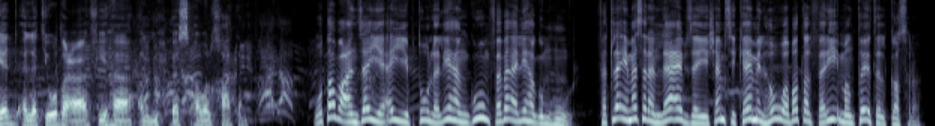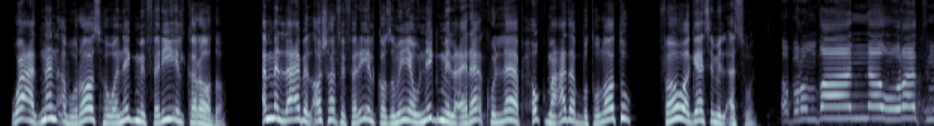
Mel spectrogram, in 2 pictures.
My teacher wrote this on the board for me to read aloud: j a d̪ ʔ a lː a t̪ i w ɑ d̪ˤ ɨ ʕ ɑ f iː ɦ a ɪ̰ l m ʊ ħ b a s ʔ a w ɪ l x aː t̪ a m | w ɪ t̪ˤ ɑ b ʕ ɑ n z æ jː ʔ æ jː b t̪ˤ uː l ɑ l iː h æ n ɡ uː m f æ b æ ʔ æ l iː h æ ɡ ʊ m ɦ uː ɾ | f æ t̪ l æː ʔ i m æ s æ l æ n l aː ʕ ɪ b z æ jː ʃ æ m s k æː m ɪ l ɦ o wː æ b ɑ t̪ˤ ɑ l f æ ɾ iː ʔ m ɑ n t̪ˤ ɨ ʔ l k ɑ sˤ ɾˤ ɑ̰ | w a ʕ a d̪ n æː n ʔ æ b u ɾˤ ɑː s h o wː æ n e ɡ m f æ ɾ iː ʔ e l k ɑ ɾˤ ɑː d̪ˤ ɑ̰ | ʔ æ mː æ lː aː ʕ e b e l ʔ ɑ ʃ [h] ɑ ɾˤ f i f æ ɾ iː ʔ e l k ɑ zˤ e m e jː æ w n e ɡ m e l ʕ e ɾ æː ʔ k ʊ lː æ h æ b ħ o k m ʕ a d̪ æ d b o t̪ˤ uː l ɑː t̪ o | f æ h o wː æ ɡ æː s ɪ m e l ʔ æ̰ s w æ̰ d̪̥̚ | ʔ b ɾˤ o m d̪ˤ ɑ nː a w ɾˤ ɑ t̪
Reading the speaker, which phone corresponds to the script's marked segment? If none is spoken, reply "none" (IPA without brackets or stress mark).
h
